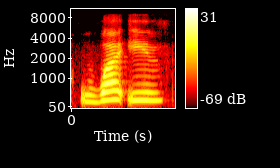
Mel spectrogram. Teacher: وا کو انگلش میں ڈبلیو والی ساؤنڈ کے اوپر پڑھنا ہے، وی والی ساؤنڈ کے اوپر نہیں۔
